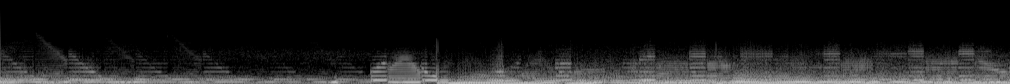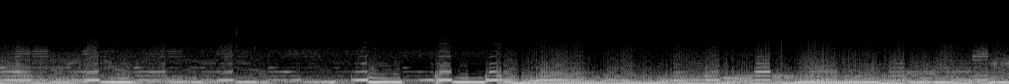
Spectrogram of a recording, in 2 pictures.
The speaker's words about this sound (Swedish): Men de gör även en modul som heter Lo-Fi Junkie. Den ger ett riktigt gött svaj klipper lite höga frekvenser och pushar midden så det låter ja, lo-fi helt enkelt.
